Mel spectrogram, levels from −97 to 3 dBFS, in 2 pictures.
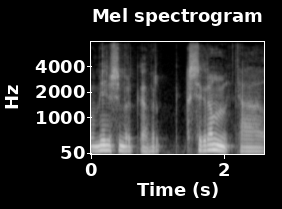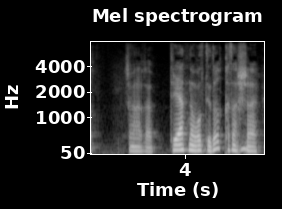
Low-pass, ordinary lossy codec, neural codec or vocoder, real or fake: none; none; codec, 16 kHz, 2 kbps, FunCodec, trained on LibriTTS, 25 frames a second; fake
